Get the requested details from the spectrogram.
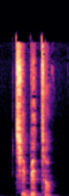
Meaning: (adjective) Tibetan; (noun) Tibetan (the language)
- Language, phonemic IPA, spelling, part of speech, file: French, /ti.be.tɛ̃/, tibétain, adjective / noun, LL-Q150 (fra)-tibétain.wav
